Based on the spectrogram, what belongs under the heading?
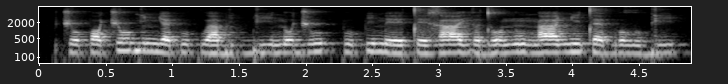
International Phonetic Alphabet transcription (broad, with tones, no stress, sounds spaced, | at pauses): t͡ʃ o˨ p ɔ˨ t͡ʃ oː˦ ɡ ĩ˧ ɲ ɛ˨ p u˨ kʷ aː˨ b i˨ ɡ͡b iː˨ n o˧ d͡ʒ u˦ | p u˨ p i˦ m eː˨ t e˨ ɣ aː˦ j ə˨ d o˦ n ũ˦˨ ŋ aː˦ ɲ ĩ˦ t ɛ˧ b o˧ ɣ u˨ ɡ i˦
